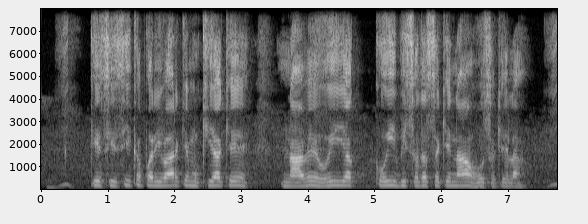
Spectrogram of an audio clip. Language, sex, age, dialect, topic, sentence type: Bhojpuri, male, 18-24, Western, agriculture, question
